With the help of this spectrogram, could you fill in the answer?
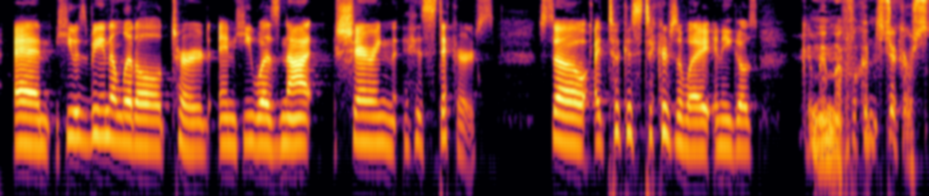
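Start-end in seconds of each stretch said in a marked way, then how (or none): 8.1-9.3 fast, low, growly near-whisper under the breath. Retelling what he said when his stickers were taken away: low growly voice. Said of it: "He gets this really low growly voice".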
